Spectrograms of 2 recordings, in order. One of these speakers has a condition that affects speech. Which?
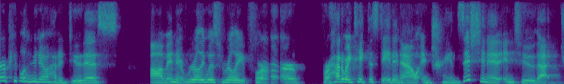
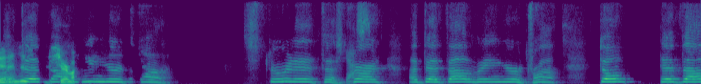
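The second: ALS; first diagnosed primary lateral sclerosis, changed to ALS later; long symptom duration.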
